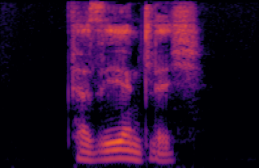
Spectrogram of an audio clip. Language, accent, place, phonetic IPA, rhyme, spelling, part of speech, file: German, Germany, Berlin, [fɛɐ̯ˈzeːəntlɪç], -eːəntlɪç, versehentlich, adjective, De-versehentlich.ogg
- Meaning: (adjective) due to a mistake, mistaken, accidental, unintentional; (adverb) by mistake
